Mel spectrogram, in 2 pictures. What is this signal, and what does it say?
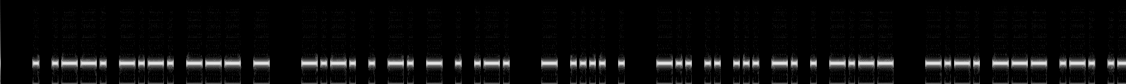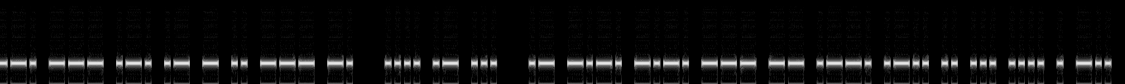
Morse code, heard as a keyed tone, about 25 wpm, 1000 Hz. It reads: EPCOT CENTER THE DISNEY CORPORATION HAS ACCOMPLISHED
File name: qotdfiles / 25wpm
